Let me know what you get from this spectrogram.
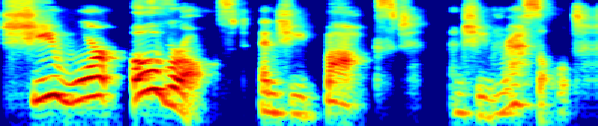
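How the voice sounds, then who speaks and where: A woman's voice: fairly high pitch, sing-song, takes it slowly, slightly rough. A woman reading a picture book aloud to young children, expressively and with little asides to her listeners.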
